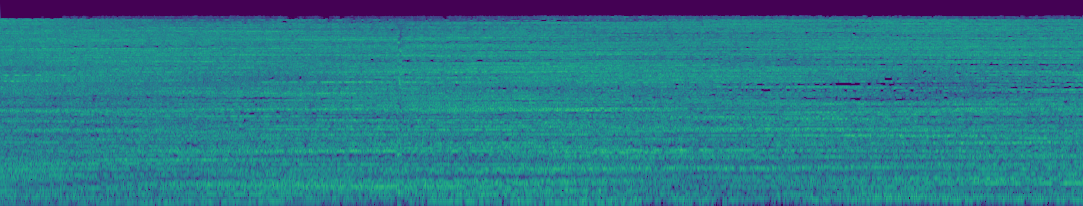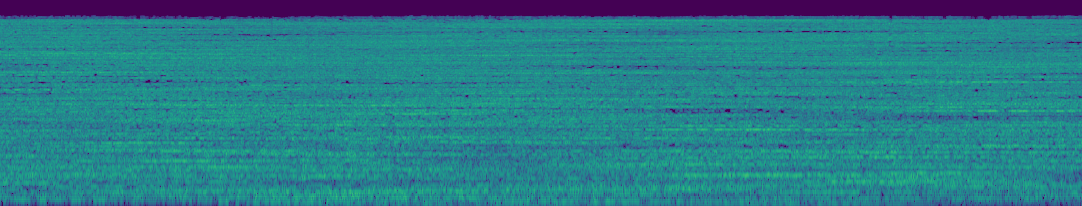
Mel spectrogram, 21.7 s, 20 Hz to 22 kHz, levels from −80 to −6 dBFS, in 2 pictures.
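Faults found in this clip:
Short chirp/noise bursts at 3.97–4.04 s, 7.01–7.06 s and 19.71–19.78 s, each a few tens of ms. Corrupt frame decoded: bit errors in two or three compressed frames per event were decoded without concealment, misread gains and codes putting energy at wrong frequencies. Error peaks around -10 dBFS (first and third), roughly -15 dBFS (second). Component: transport/decoder path, missing integrity check before decode.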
